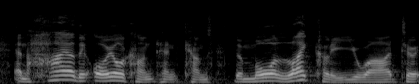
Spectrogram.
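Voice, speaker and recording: In a British accent, a man speaks at a moderate pace. His medium pitch carries lively intonation. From Scotland. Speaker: TV cooking show host. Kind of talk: cooking demonstration. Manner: halting, with many fillers.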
